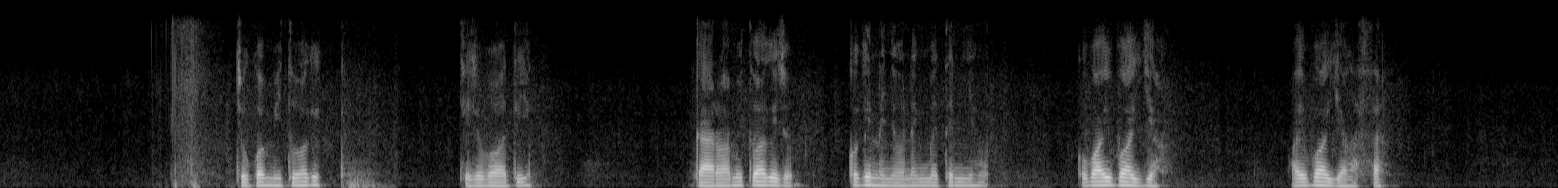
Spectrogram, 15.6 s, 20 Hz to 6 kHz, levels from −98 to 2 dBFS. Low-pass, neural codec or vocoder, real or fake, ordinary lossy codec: 5.4 kHz; none; real; none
